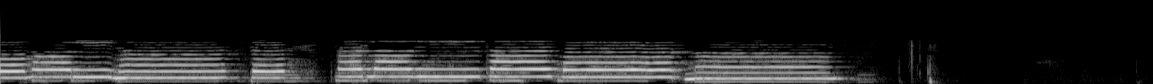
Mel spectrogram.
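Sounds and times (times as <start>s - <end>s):
contralto voices singing: 0.0s - 8.7s.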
